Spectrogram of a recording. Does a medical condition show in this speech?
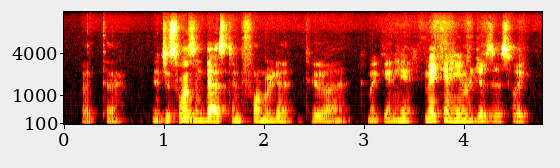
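No.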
